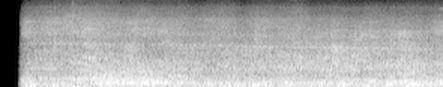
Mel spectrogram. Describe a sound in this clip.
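A train idles with a low, steady hum.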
